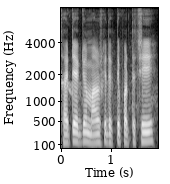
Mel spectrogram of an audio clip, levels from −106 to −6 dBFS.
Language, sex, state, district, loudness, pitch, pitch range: Bengali, male, West Bengal, Alipurduar, -18 LUFS, 145 Hz, 135-150 Hz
